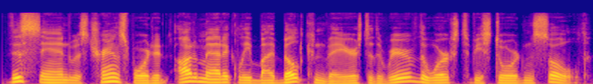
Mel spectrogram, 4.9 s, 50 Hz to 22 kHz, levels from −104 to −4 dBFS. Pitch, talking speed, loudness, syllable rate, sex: 130 Hz, 230 wpm, -17 LUFS, 5.9 syllables/s, male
